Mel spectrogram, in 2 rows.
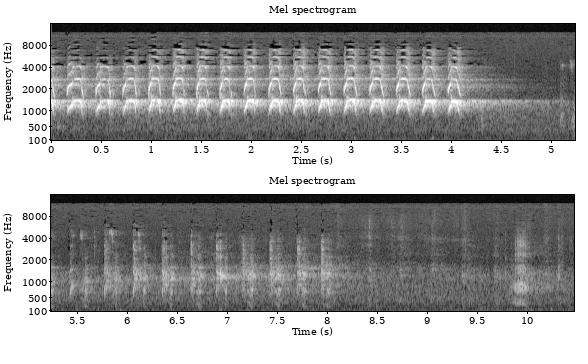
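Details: Unringed white-tailed eagle calling in the air over a winter feeding ground in Nova, Estonia, 20 January 2013, 09:56. A rapid, regular series of clear, yelping notes lasts about four seconds, then drops to a softer, more distant stutter.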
